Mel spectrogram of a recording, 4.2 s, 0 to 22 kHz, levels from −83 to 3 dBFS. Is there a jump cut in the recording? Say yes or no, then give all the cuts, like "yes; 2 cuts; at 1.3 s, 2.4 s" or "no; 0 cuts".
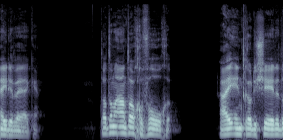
no; 0 cuts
